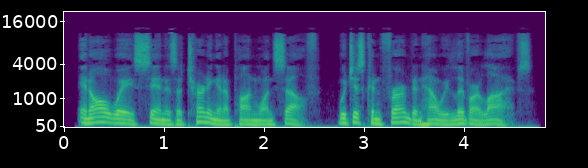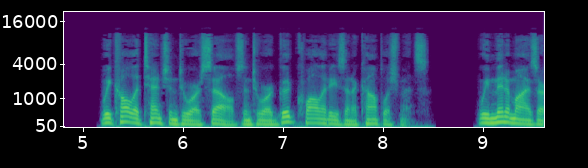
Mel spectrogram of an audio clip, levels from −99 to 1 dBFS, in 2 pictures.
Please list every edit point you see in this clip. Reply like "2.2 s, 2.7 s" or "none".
none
